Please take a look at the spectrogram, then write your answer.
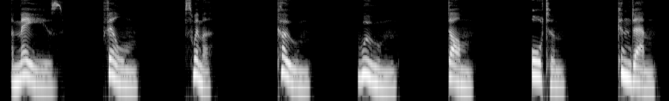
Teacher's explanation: lightly squeeze your lips together all the way along breathe out through your nose this sound is always voiced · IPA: /m/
